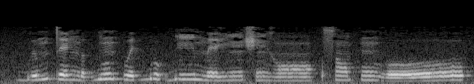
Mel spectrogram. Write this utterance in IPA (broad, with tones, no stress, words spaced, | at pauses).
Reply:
bɨ˨˦mte˧ŋə˨ ɡ͡bũ˦ kʷe˧ɡ͡bu˦˨ ɡ͡biː˦me˧ɣĩ˧ ʃĩ˧ɣɔ̃˧ | sɔ̃˧pũ˧ ɣoː˨˦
